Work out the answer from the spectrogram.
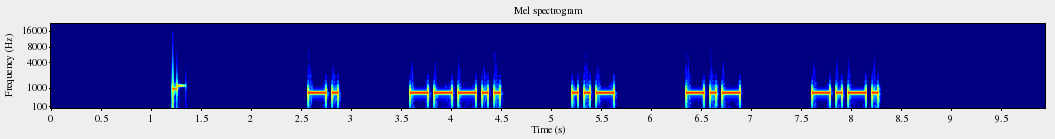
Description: Morse code, heard as a keyed tone, about 20 wpm, spaced as for 9 wpm, 700 Hz. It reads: N8UKC
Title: USA Call Signs - 4x Character Spacing - 20wpm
